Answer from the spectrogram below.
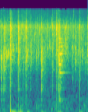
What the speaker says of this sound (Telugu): ఆవాలు జీలకర్ర అనేవి వేసానండి. ఇవి వేగుతున్నాయి.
